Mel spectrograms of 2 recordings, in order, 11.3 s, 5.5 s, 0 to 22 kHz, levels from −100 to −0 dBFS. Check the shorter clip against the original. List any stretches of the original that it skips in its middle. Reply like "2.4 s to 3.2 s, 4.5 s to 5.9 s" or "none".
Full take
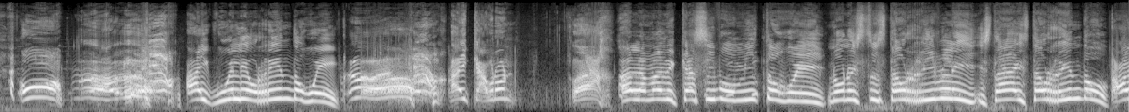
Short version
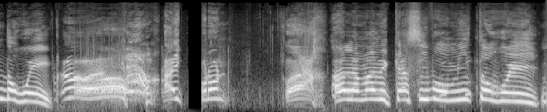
none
